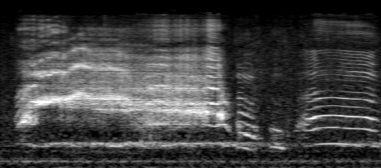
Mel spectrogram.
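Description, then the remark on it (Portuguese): A baby cries loudly from inside a house in the rain, one long sustained wail followed by several shorter, broken sobbing bursts, with a faint low hum underneath and no talking. “Enquanto os heróis observam a cena, eles ouvem o choro de um bebê vindo de dentro da casa.”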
